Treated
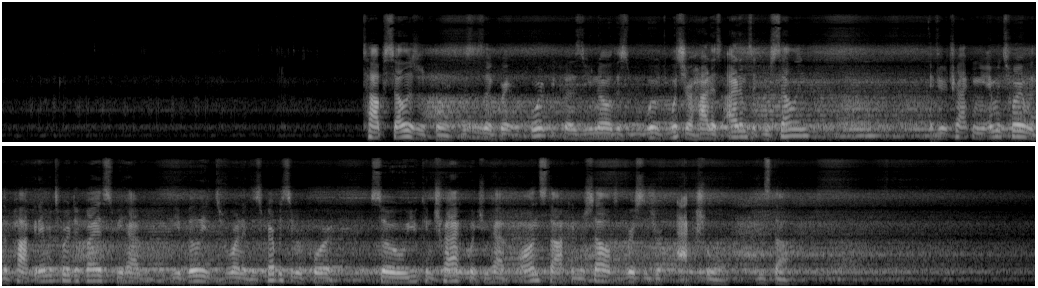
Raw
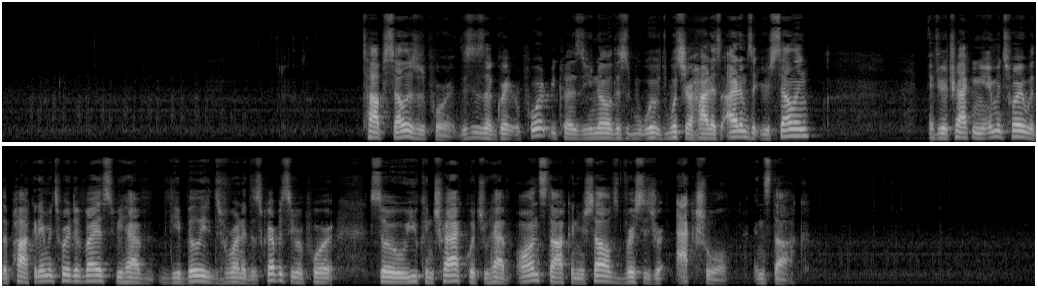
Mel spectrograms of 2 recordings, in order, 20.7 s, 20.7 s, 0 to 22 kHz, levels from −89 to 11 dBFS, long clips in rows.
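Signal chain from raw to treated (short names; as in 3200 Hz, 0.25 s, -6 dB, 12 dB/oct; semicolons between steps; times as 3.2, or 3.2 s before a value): ripple EQ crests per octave 0.84, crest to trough 17 dB; diffused feedback echo 0.686 s, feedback 59%, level -10 dB; 7.84–9.87 compressor 6:1, threshold -25 dBFS, peak gain reduction 8.5 dB; gain -6.5 dB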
